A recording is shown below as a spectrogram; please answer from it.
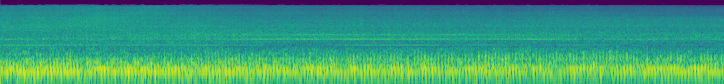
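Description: Tractor engine running steadily under load, driving a ditch sludge sprayer that pumps mud out of the ditch and throws it across the field. A low rumble with a thin steady whine on top.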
